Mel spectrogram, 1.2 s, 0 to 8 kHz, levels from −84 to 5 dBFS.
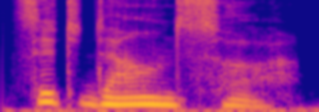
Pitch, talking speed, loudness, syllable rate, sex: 135 Hz, 150 wpm, -15 LUFS, 2.9 syllables/s, male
